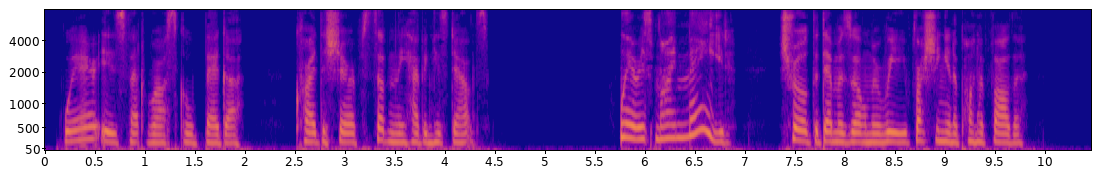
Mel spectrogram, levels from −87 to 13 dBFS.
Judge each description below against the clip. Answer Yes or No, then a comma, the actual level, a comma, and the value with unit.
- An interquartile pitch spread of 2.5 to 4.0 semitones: Yes, average, 2.9 semitones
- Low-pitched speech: No, high, 195 Hz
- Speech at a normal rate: Yes, average, 145 wpm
